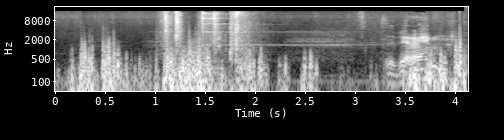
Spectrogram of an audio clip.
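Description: Wind buffeting the microphone in gusts, with a sharp metallic click about a second in, followed by a steady high electronic beep lasting about two seconds.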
